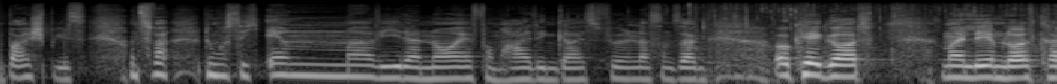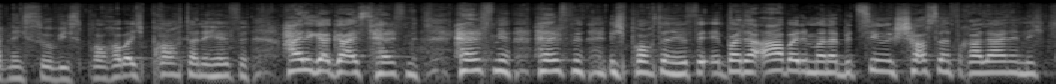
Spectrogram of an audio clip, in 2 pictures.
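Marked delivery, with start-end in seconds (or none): 5.2-14.0 louder, urgent calling on God; fervent prayer; pleading prayer. Acted. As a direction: beg for help out loud. Pleading prayer to Holy Spirit.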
